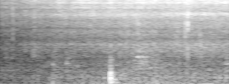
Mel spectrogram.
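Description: Khichuri fries in oil in a pan, a steady close sizzle and hiss running throughout with a single soft knock of a utensil partway through.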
